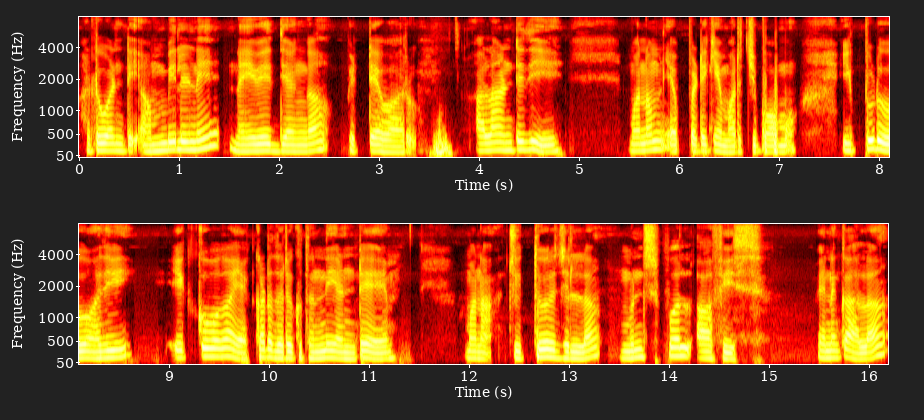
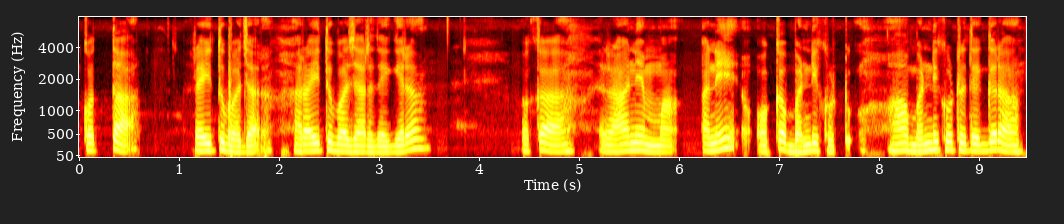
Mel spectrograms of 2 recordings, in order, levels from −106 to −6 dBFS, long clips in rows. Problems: none marked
